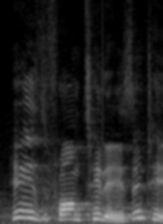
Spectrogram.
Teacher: Your voice goes up when you say, isn't he? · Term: raising intonation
